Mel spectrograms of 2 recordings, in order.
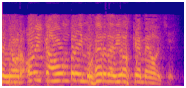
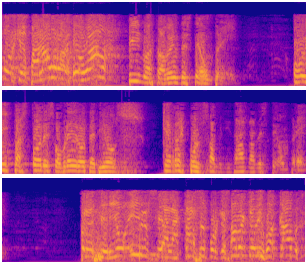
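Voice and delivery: normal talking voice

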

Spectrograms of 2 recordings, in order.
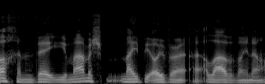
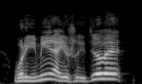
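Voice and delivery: defensive wife; 4 semitones higher, 10 dB louder, faster than usual. Pretend. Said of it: "wife defends herself".

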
